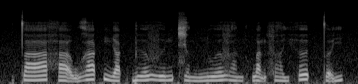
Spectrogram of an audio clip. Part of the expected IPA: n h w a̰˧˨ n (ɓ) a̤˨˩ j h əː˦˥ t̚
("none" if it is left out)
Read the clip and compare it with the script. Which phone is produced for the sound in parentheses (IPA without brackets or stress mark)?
f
